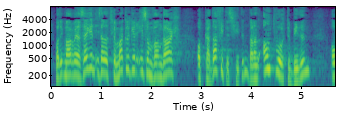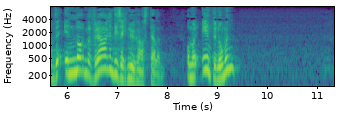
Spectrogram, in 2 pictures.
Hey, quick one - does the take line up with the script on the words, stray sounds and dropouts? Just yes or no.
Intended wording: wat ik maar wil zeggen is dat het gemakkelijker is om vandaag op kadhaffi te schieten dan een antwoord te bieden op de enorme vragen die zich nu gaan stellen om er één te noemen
yes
